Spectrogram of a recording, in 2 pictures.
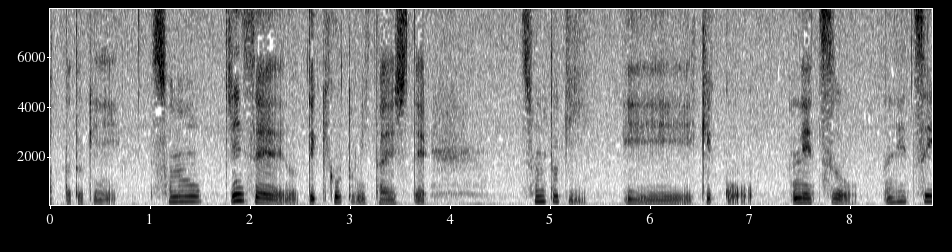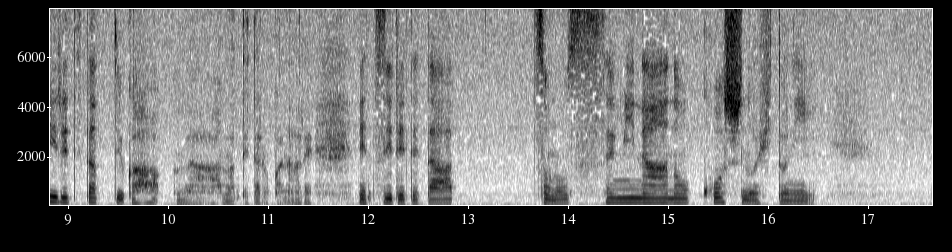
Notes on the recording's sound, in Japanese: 音声かなり小さい。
